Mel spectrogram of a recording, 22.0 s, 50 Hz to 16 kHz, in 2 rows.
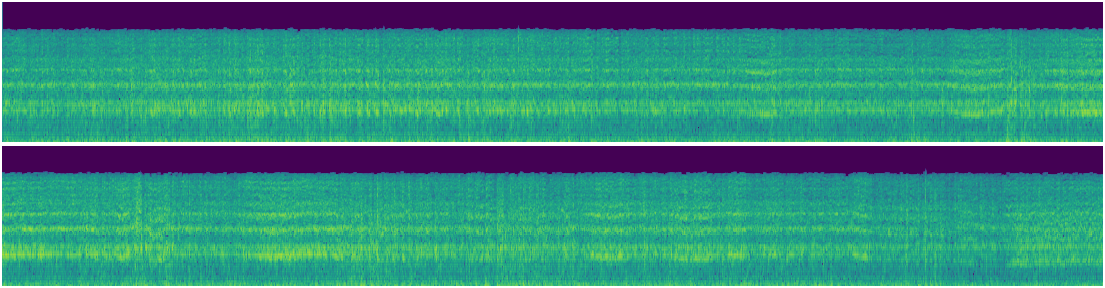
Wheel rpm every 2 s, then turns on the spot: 230, 230, 230, 230, 230, 230, 230, 220, 220, 220, 180.
none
